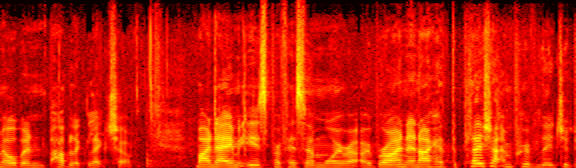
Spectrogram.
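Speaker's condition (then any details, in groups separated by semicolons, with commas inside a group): No condition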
